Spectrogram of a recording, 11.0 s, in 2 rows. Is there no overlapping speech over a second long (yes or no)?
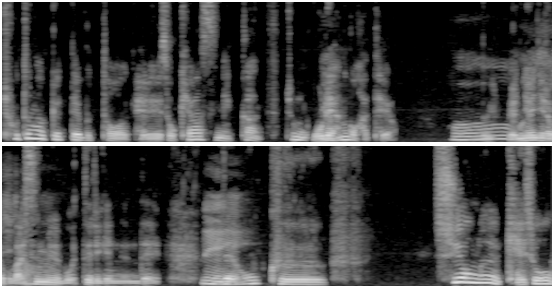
no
